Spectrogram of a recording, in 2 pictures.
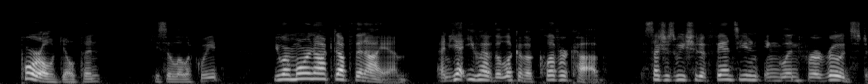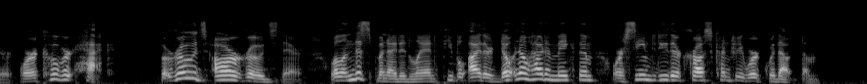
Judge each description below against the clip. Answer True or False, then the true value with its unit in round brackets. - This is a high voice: True (195 Hz)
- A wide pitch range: False (4.9 semitones)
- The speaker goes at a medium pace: False (220 wpm)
